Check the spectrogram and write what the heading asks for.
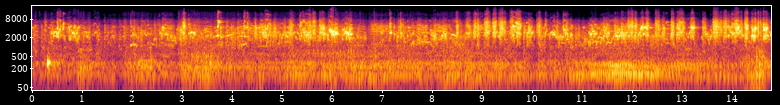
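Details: Budgerigars at a breeding nest while feeding chicks: sustained busy chorus of rapid, scratchy squawks and chirps, several birds overlapping, with pulsing loudness over about fifteen seconds.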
